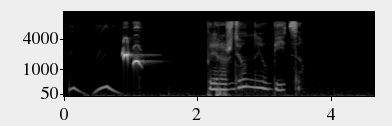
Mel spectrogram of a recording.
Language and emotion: Russian, neutral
